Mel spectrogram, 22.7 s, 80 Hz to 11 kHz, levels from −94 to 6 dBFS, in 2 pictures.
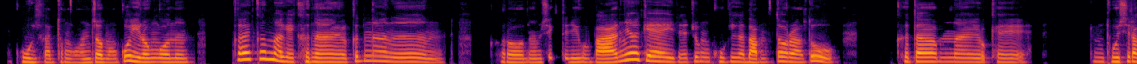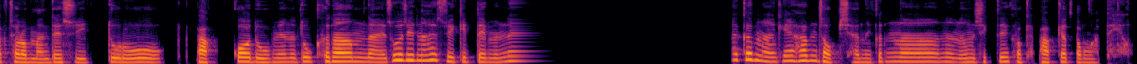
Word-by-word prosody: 고기 200 -3 0
같은 190 +1 -6
거 180 - -8
얹어 185 +2 +2
먹고 185 +8 0
이런 200 -3 +4
거는 195 0 +1 0.4
깔끔하게 325 - +5
그날 200 -2 +1
끝나는 210 -5 -1 0.4
그런 190 -3 -2
음식들이고 195 +1 -4
만약에 230 - +5
이제 200 -1 -4
좀 220 +1 -5
고기가 210 0 -3
남더라도 200 +2 +1 0.6
그 220 - -3
다음날 210 -2 +3
이렇게 195 0 -5 0.6
좀 215 -2 -9
도시락처럼 210 -2 +1
만들 180 +1 -3
수 195 0 -7
있도록 190 +1 -1 0.3
바꿔 200 +2 +2
놓으면은 200 0 -2
또 220 0 -1
그 225 - -1
다음날 215 -3 +2
소진을 285 +1 +2
할 295 0 +1
수 265 -6 -5
있기 210 0 -7
때문에 220 +5 -5 2.0
깔끔하게 270 -7 +1
1 260 +1 0
접시 215 -3 -2
안에 195 0 -6
끝나는 215 0 -3
음식들 200 +2 -5
그렇게 205 -3 -7
바뀌었던 195 -1 -3
거 180 - -9
같아요. 175 - -18
205 Hz, 280 characters per minute, -20 LUFS, 195-220 Hz, 2.0 s, 깔끔하게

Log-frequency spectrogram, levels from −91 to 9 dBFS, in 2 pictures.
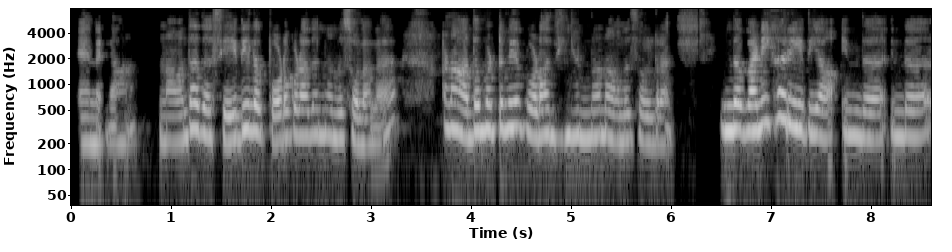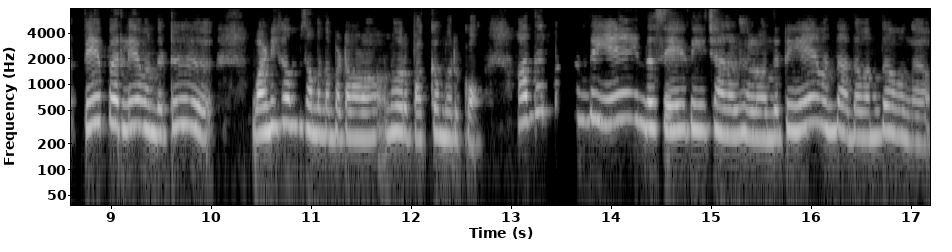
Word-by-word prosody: என 205 -1 -4
நான் 205 +8 -10 0.3
நான் 210 0 -6
வந்து 235 +7 -1
அதை 260 -2 0
செய்தில 260 +7 +2
போடக்கூடாதுன்னு 245 +3 0
வந்து 230 -1 -3
சொல்லலை. 200 -1 -3 0.6
ஆனா, 300 -1 +2
அத 275 +5 +3
மட்டுமே 300 +2 +3
போடாதீங்கன்னு 245 -1 0
தான் 250 0 -2
நான் 225 - -3
வந்து 220 +1 -6
சொல்றேன். 210 -1 -5 0.5
இந்த 295 +1 +8
வணிக 330 +6 +5 0.2
ரீதியா 265 -5 +2 0.2
இந்த 245 -1 -1 0.3
இந்த 245 0 -2 0.4
பேப்பர்லயே 330 -2 +3
வந்துட்டு 270 +3 0 0.8
வணிகம் 320 +4 +4
சம்மந்தப்பட்ட 255 -3 -1 0.5
ஒரு 265 - -3
பக்கம் 240 +1 -3
இருக்கும். 215 -2 -6 0.4
அதெல்லாம் 475 +5 -3
வந்து 385 +1 -4 0.2
ஏன் 395 +1 -1
இந்த 310 -2 +3
செய்தி 290 +1 +2
சேனல்கள் 255 -2 0
வந்துட்டு, 245 +4 -2 0.2
ஏன் 355 -1 -2
வந்து 290 0 0
அதை 245 0 -4
வந்து 250 +4 -2
அவங்க 230 -4 -7
255 Hz, 145 wpm, -23 LUFS, 240-300 Hz, 0.8 s, இந்த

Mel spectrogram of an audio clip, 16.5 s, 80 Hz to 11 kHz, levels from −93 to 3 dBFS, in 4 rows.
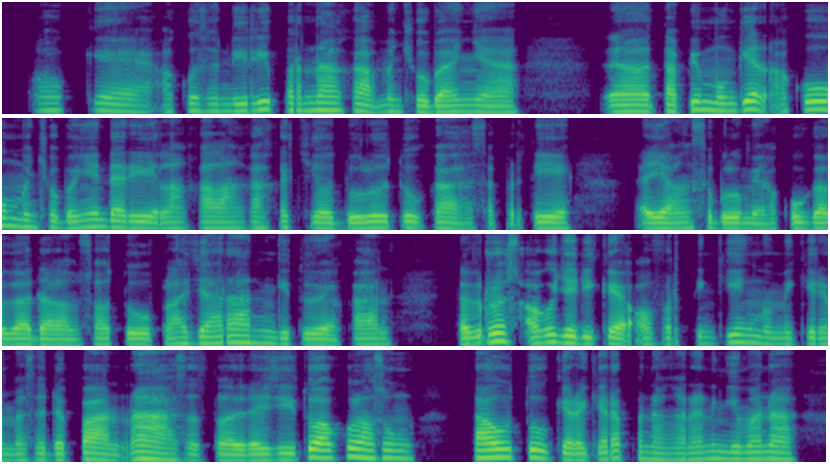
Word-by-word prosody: Oke, 165 -2 -5
aku 155 +2 -6
sendiri 155 +3 -1
pernah, 170 -2 -1
Kak, 155 -5 0
mencobanya, 135 -1 -1 0.4
eee, 145 0 +3
tapi 145 +6 0
mungkin 180 +2 +2
aku 180 +6 +1
mencobanya 150 -4 -2
dari 140 -4 +1
langkah-langkah 130 0 -3
kecil 125 -2 -2
dulu 130 +3 +2
tuh, 135 0 -2
Kak, 125 -2 -3
seperti, 130 -1 -2 0.3
eee, 125 - +4
yang 125 0 +2
sebelumnya 125 -3 -1
aku 130 +2 -2
gagal 125 0 +2
dalam 120 -1 0
suatu 125 0 -1
pelajaran 145 +3 0
gitu 130 -1 -3
ya, 115 - -5
kan. 125 +1 -3 0.3
Eee, 130 - +4
terus 180 +5 +4
aku 145 +4 +2
jadi 155 -3 +3
kayak 135 -4 +3
overthinking 145 +5 -5
memikirkan 130 -1 -4
masa 130 +1 -4
depan, 135 -1 +2
nah 150 -3 +5
setelah 130 -1 -1
dari 130 +1 +2
situ 140 +7 +3
aku 180 +2 +4
langsung 175 -3 +3 0.2
tau 180 +2 +6
tuh, 180 -3 0
kira-kira 145 +3 +1
penanganan 145 0 -4
gimana, 155 -1 0
140 Hz, 180 wpm, -23 LUFS, 130-160 Hz, 0.4 s, tau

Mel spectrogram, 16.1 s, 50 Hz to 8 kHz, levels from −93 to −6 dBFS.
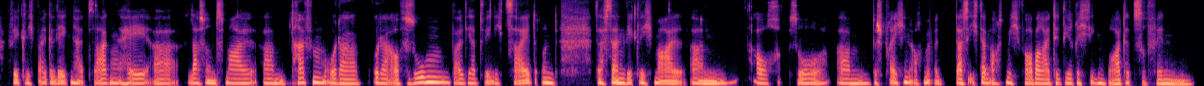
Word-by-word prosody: wirklich - - -2
bei - - -2
Gelegenheit 80 - 0
sagen: 160 +1 0
„Hey, 155 0 0
äh, 75 0 -2 0.2
lass 160 -2 -1
uns 80 -2 +1
mal, 155 +2 0
ähm, 155 -3 0
treffen 170 +2 +2
oder 145 -5 0 0.2
oder 160 -3 +1
auf 140 0 -1
Zoom.“, 180 +4 +5
weil 160 -3 -1
die 155 +1 -2
hat 150 -1 -7
wenig 145 - -3
Zeit 80 +3 +1
und 170 -2 +3 0.5
das - - 0
dann 80 -2 +6
wirklich 80 - -2
mal, 75 -2 +2
ähm, 75 - +1 0.2
auch 155 -5 -2
so, 75 - -1
ähm, 150 -1 0
besprechen, 165 +4 +1
auch 140 -7 -7
mit 80 -3 -1 0.2
dass 150 -2 +2
ich - - -6
dann 175 -2 +1
auch 135 -1 -3
mich 165 -5 0
vorbereite, 150 0 +1
die 155 +2 -2
richtigen 150 0 -2
Worte 145 +4 0
zu - - -3
finden. 65 -3 0
150 Hz, 160 wpm, -25 LUFS, -, 0.5 s, dann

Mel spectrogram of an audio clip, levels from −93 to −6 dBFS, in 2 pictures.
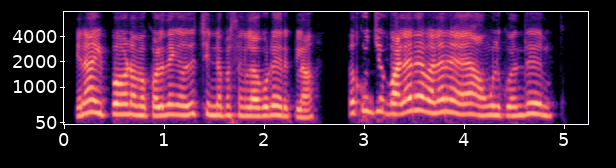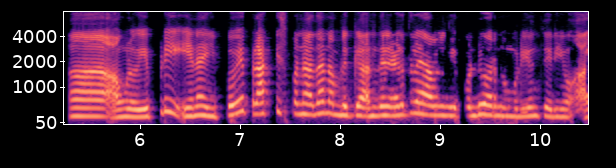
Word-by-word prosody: ஏனா 300 +6 +4
இப்போ 280 +2 +2 0.2
நம் 240 -2 +1
குழந்தைகள் 250 +2 +2
வந்து 275 - 0
சின்ன 250 -2 0
பசங்களா 235 -2 +1
கூட 245 +2 +3
இருக்கலாம். 200 -2 -2 0.5
கொஞ்சம் 345 -4 -3
வளர 320 +7 +6 0.2
வளர 320 +2 +3 0.3
அவங்களுக்கு 240 0 -1
வந்து, 260 +4 -2 0.6
ஆ - - -2 0.4
அவங்கள 205 +1 -1 0.2
எப்படி 335 +12 -6 0.2
ஏனா 245 +2 0
இப்போவே 250 - -1
பிராக்டிஸ் 285 +3 0
பண்னா 280 -1 0
தான் 300 0 0
நம்மளுக்கு 250 -2 -1
அந்த 230 +1 -3 0.2
இடத்தில 280 +3 -2
அவங்களை 240 -2 -3
கொண்டு 230 +3 -2
வர 250 - -2 0.2
முடியுனு 225 +2 -6
தெரியும். 205 -1 -7
250 Hz, 170 wpm, -21 LUFS, 230-280 Hz, 0.6 s, வளர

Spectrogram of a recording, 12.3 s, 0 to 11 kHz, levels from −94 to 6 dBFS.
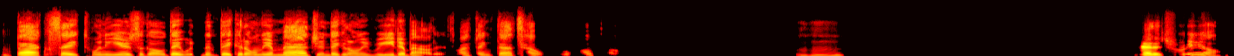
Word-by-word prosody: back, 155 0 +5
say, 160 -2 +2
20 165 +2 -9
years 195 +6 0
ago, 155 -7 -4
they 155 +3 +2
would 180 - -10 0.2
they 155 0 +2
could 160 +1 -3
only 155 +1 -3
imagine, 150 -2 +2
they 130 +1 +1
could 135 0 -7
only 135 -1 -7
read 150 +9 -1
about - - -2
it. 475 - -17
So - - -26
I - - -14
think 145 -5 -9
that's 155 +4 -2
helpful - - -12
also. - - -18 1.8
Mhm. 160 +9 -18 3.0
That 165 -2 +10
it's 155 -2 -2
real. 330 - -5
155 Hz, 130 wpm, -25 LUFS, 150-170 Hz, 3.0 s, That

